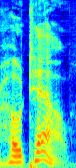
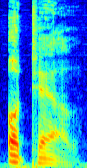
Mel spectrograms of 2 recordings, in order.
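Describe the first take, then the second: First: The word begins with an airy h sound. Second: The word begins directly with the vowel. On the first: "hear that, that English, that sound at the beginning" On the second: "The H is there, but we ignore it"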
